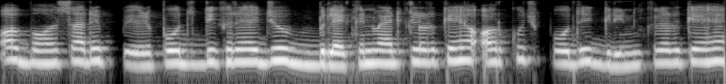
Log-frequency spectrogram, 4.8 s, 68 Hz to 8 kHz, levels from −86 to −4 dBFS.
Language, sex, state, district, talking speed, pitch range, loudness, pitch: Hindi, female, Chhattisgarh, Bastar, 260 wpm, 220-250 Hz, -16 LUFS, 235 Hz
